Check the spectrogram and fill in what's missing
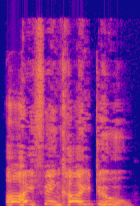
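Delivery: very high, slow horse voice; high-pitched animal character voice; musing horse. A narrator's reading. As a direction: ponder as a horse, high and drawn out. Horse Dust thinking to himself.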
